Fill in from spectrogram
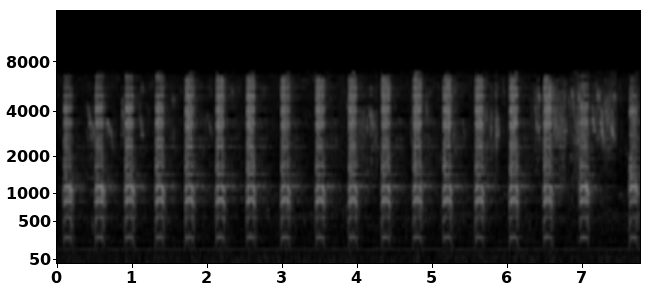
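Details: Egyptian goose pair displaying and very vocal at Pete's Pond, Mashatu Game Reserve, Botswana, on 11 July 2013: harsh, nasal honks repeated steadily about two to three times per second, each with a strong ringing tone, throughout.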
